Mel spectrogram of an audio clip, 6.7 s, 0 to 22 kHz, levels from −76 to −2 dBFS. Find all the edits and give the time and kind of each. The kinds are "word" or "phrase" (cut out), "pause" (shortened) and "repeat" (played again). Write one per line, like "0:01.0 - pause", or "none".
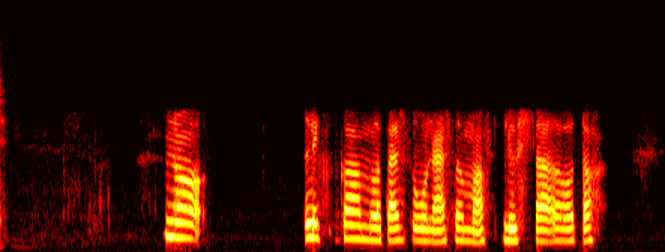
0:03.4 - word
0:04.9 - word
